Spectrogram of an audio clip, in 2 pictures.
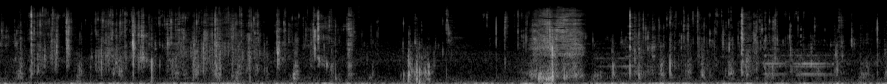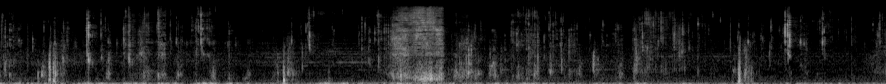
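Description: Close-miked eating: a person chewing and biting sauced food, with many small wet mouth clicks and smacks, and two longer, louder sounds about five and thirteen seconds in.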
